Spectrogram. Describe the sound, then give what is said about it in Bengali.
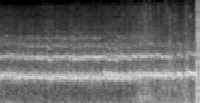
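A small motor car speeds and crashes into a shop door. Tires give a long, loud, steady screech with a sudden hard burst of noise at the very end. “একটা ছোট্ট motor নারকীয় গতিতে সোজা এসে ধাক্কা মেরেছে দোকানের সামনের দরজায়”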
